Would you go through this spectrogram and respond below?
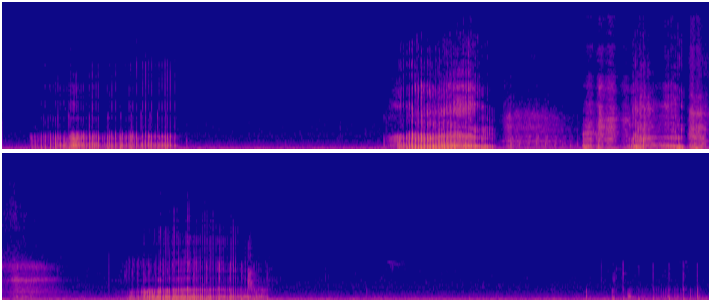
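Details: A dog snores in long, rough, noisy breaths that rise and fade irregularly over several seconds, with a louder burst midway and quiet breathing gaps between.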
